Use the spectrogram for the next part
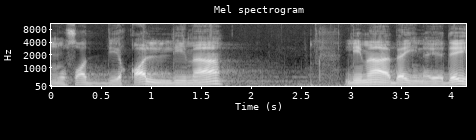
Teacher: نون التنوين اللفظية تدغم بحرف اللام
